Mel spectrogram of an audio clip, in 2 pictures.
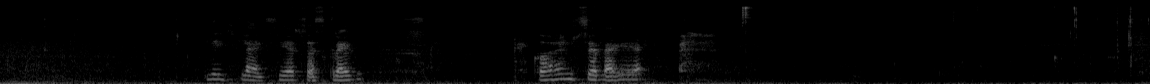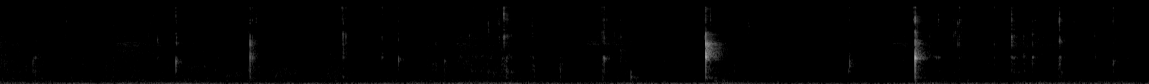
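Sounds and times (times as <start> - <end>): chewing mouth sounds: 9.4 - 19.2, 19.8 - 22.9.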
